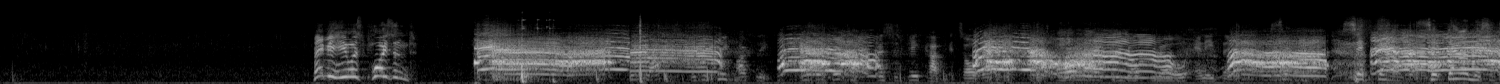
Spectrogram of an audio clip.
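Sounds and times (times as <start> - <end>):
speech: 3.2 - 4.9, 6.3 - 14.9
woman screaming: 4.8 - 8.9, 9.7 - 14.9.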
